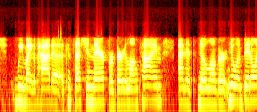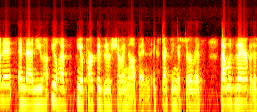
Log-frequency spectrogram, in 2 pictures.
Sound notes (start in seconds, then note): none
